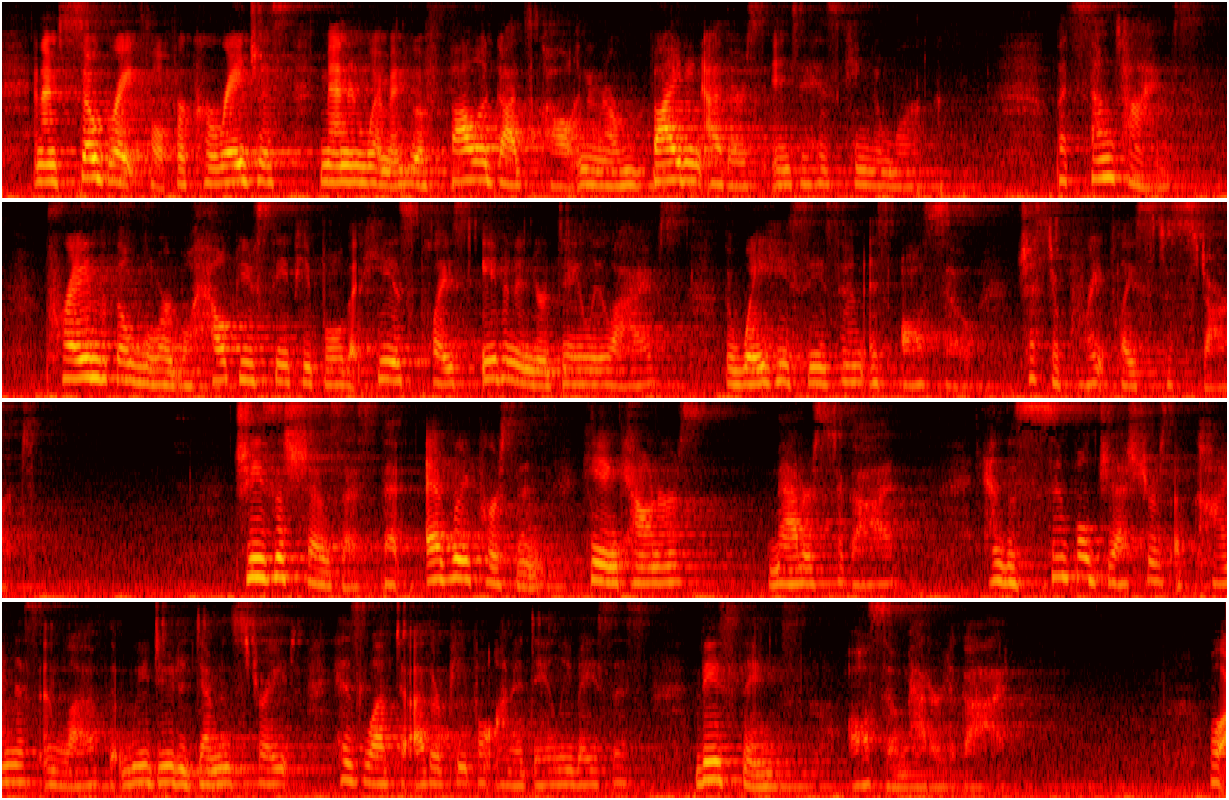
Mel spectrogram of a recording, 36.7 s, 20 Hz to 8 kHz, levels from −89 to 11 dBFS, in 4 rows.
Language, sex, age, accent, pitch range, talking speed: English, female, 30-49, American, 155-200 Hz, 155 wpm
